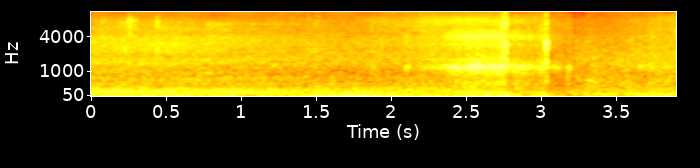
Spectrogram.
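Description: Pebbles crunch underfoot.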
